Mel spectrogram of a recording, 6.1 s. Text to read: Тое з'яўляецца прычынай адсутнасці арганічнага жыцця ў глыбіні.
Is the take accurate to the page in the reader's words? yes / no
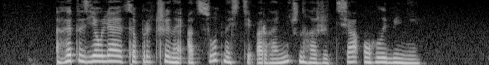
no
